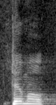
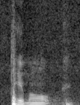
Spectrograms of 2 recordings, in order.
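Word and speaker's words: Te-Moak: You may have heard of Timok. Timok is the way it's pronounced, and it means rope, Timok. And over time, the English translation is a good example. It's spelled T-E with a hyphen, M-O-A-K, Timok.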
